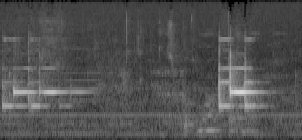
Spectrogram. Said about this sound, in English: So, somebody ringing me, I won't take it.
